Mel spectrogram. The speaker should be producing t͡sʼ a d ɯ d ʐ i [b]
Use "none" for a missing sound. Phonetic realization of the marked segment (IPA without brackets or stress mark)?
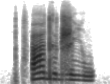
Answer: w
